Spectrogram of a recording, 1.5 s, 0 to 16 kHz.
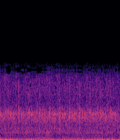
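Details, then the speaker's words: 1979 Renault 17 TS, 1647 cc Cléon 98 hp petrol with automatic choke, cold start with some throttle: rough uneven idle on three cylinders with rocker arm clatter, before valve clearance adjustment. "Hört ihr? Die Kipphebel klappern, und seht mal, wie er sich dreht ..."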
